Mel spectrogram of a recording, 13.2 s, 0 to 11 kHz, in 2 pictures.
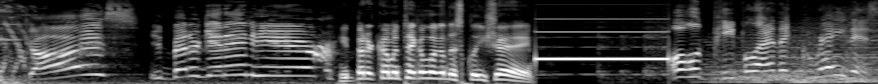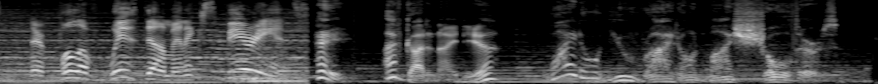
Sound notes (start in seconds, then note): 4.0 beeeeeeeeeeeep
